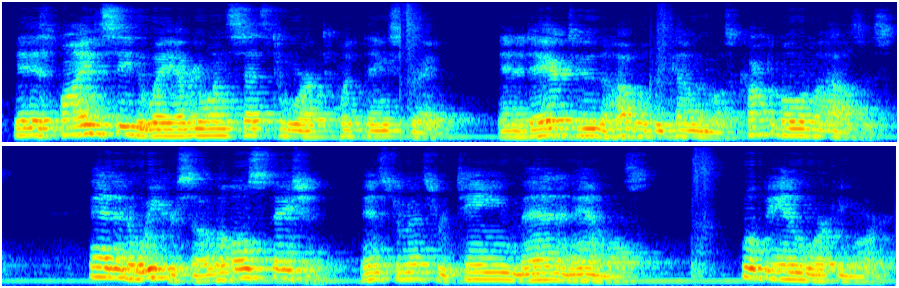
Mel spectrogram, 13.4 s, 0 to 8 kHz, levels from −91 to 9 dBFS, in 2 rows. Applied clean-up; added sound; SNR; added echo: neural separator model SepFormer DNS4.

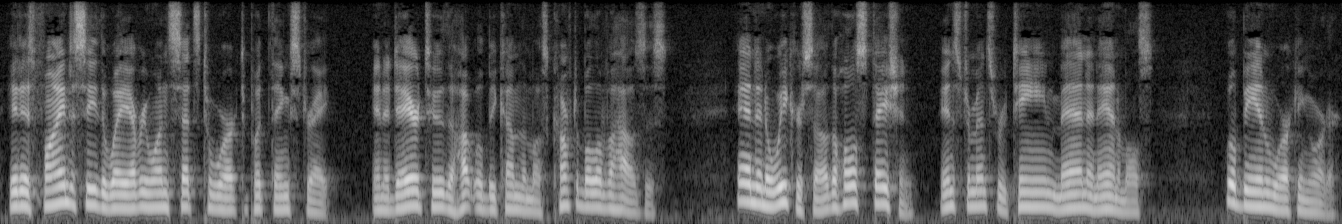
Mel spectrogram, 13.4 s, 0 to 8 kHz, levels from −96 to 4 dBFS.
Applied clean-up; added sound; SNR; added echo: none; none; none; none.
